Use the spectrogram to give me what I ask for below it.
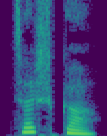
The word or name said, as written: ಚಷಕ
